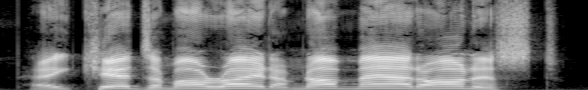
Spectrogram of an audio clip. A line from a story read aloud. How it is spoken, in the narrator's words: Brett tried once more to yell to them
